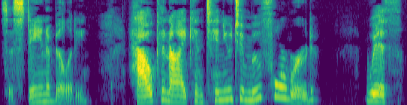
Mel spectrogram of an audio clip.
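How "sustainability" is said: softly repeated word. Real, not acted.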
